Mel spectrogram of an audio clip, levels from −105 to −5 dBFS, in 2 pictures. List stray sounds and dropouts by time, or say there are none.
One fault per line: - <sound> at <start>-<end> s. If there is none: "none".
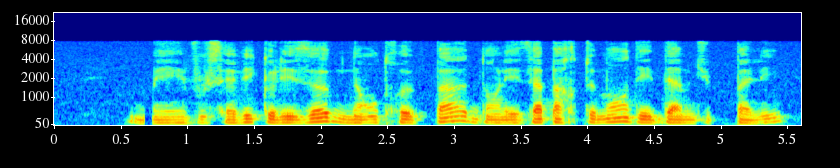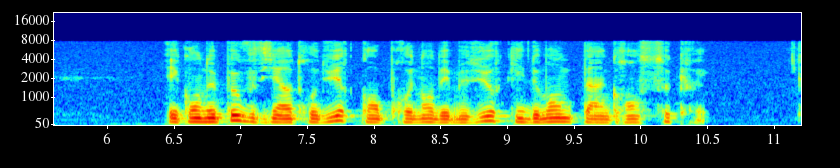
- dropout at 0.7-0.7 s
